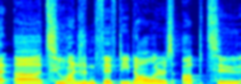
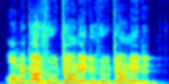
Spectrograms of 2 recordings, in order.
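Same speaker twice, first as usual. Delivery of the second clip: high, loud, eager question; excited; 8 semitones higher, 8 dB louder, faster than usual. Real, not acted. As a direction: burst out wanting to know who. Asking who gave the donation.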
